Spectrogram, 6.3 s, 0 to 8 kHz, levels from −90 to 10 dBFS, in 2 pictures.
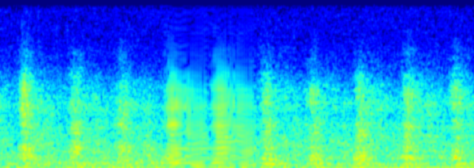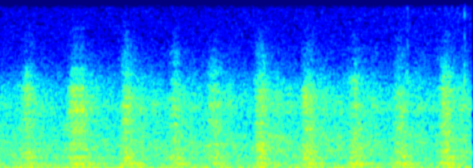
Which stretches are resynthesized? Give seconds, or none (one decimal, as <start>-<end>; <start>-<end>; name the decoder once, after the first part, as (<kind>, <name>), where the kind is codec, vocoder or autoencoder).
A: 1.1-1.7 (vocoder, BigVGAN v2)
